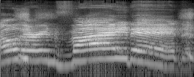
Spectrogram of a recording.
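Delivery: put-on goblin voice, shrill, very loud. Narrating goblins popping up one after another about the guests; goblin voice. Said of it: "somebody else like pops his head up from underneath a rug".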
